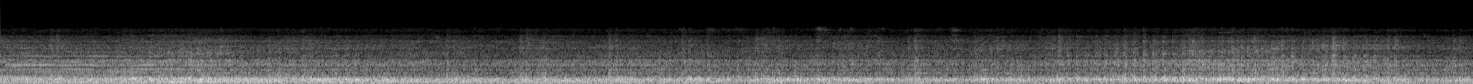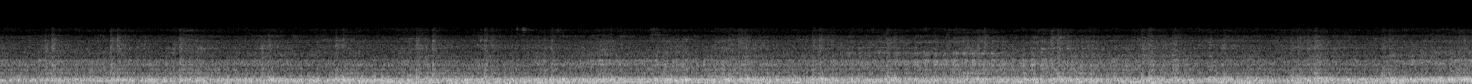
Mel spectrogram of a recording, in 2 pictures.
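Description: Double-stack intermodal container freight train rolling past: a steady low rumble of wheels and cars on the rails.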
